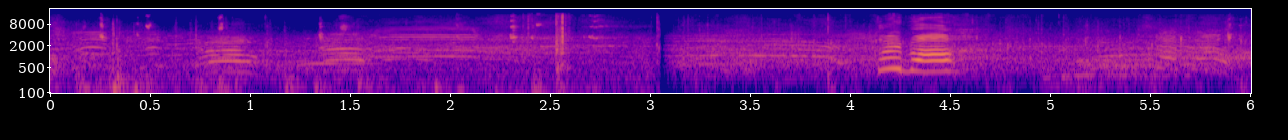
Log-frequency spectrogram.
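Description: Live basketball game on a hardwood court: a ball bouncing in sharp knocks, with players' voices calling out in the background and one short, loud shout a little after four seconds in.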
